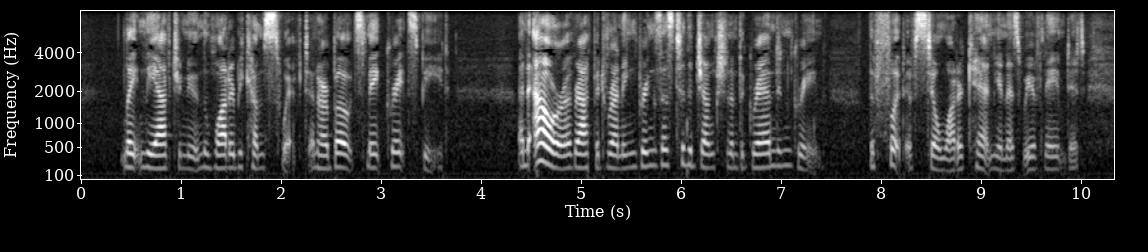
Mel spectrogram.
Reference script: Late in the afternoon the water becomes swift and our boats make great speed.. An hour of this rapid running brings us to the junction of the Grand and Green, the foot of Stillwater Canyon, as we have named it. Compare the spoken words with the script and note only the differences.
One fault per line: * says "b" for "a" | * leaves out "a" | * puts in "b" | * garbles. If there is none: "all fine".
* leaves out "this"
